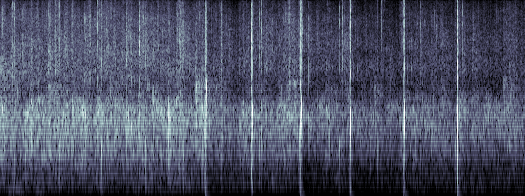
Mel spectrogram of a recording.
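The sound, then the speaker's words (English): A church audience at Hope Church applauds in a dense, even patter of clapping. In the second half, several sharp, louder individual claps stand out at a roughly regular pace. “Give yourselves a hand.”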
